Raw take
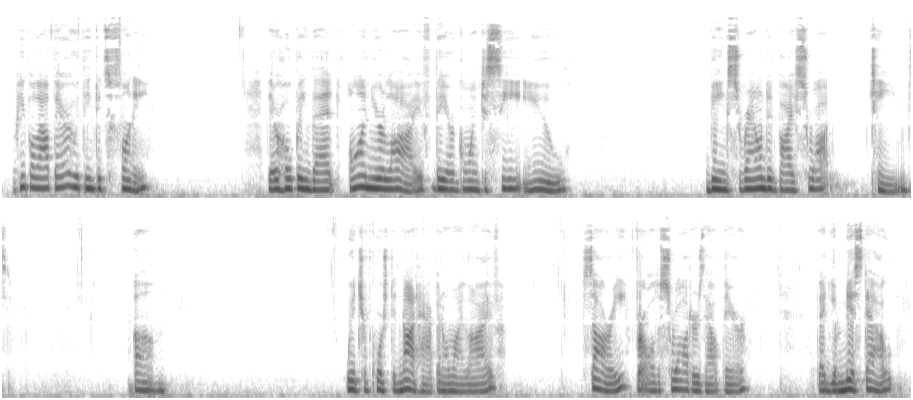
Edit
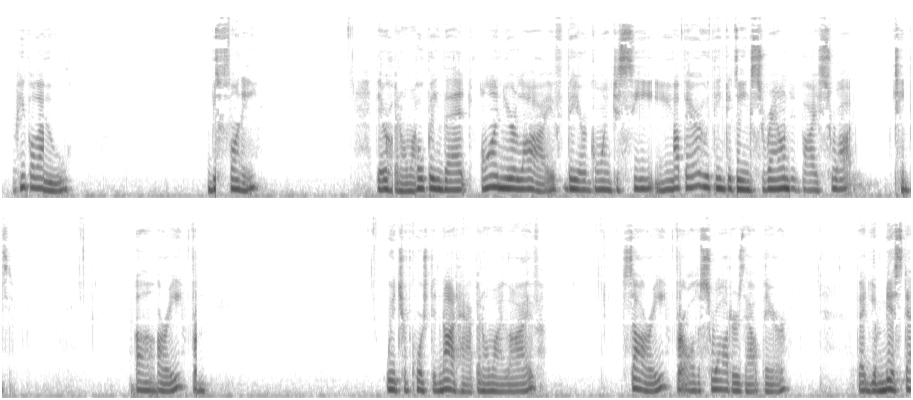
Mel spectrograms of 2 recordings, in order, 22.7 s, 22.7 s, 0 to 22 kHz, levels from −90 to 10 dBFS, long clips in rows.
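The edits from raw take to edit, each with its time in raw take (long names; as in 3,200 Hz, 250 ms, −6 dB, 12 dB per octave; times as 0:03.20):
0:00.52–0:01.31: swap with 0:06.75–0:08.90
0:09.56–0:10.27: fade in equal-power, from −16 dB
0:10.98–0:11.25: remove
0:16.77–0:17.06: duplicate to 0:03.52
0:18.86–0:19.34: duplicate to 0:13.29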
